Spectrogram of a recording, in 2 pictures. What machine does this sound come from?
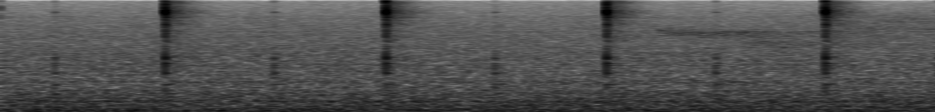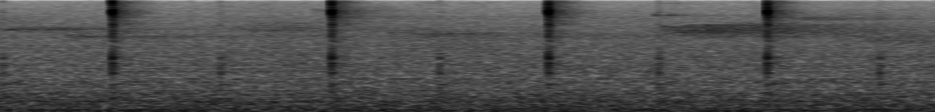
valve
